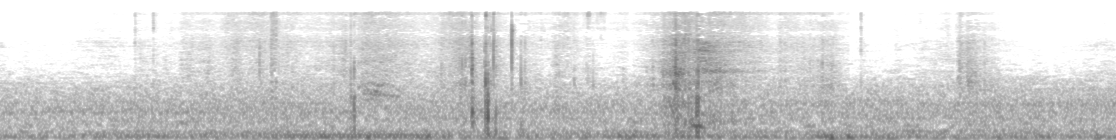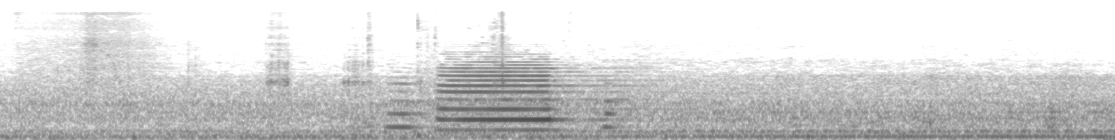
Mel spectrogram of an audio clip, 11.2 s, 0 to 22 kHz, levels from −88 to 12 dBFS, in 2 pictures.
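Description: No technical faults are audible.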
